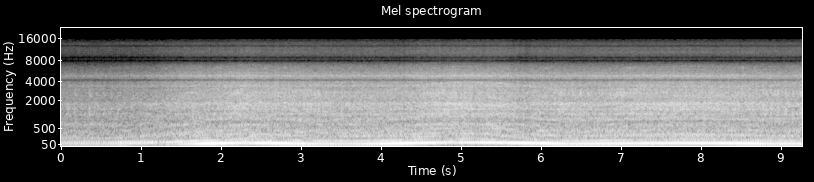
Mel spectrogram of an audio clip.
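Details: 2006 BMW 330i E90 at idle: persistent diesel-like clatter about four per second that never fades; knocking began on cold starts six months ago, now constant; internal knock, cause unknown.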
